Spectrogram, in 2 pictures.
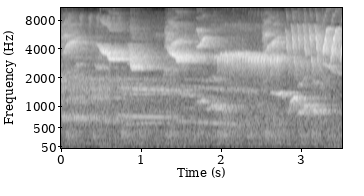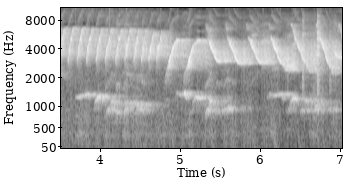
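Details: White-rumped shama kept in a cage and paired before breeding, calling to stir the opposite sex: varied whistled phrases open the song, then a fast run of repeated sweeping notes over lower, softer warbles.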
